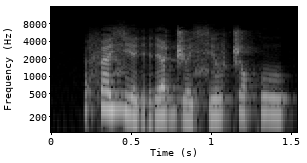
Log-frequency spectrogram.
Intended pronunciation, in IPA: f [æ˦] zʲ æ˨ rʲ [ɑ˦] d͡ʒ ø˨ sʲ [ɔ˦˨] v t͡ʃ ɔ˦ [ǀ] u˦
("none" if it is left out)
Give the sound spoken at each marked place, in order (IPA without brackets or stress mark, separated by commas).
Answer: æ˦, ɑ˦, ɔ˦, k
